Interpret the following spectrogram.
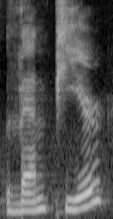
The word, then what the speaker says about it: Vampyr: Actually, very close to how the game is pronounced. I think it's Vampyr. There, it's more like, you know, the American V instead of the German Vampyr.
